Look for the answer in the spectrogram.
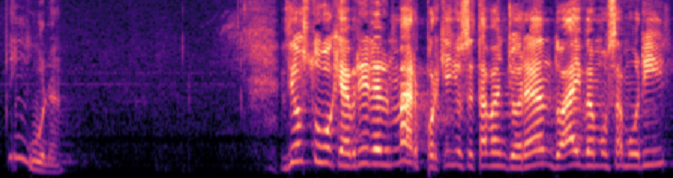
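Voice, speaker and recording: A man's voice: high voice, pushed and bright. A man preaching an emphatic sermon as pastor in a church. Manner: emphatic preaching, voices characters in quotes. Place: church sanctuary. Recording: reverberant church hall.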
